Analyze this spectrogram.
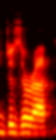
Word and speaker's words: Dziura: It's Polish, Dziura. That's not how you pronounce it in Poland, but that's how we pronounce it.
